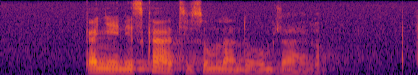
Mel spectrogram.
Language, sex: South Ndebele, male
